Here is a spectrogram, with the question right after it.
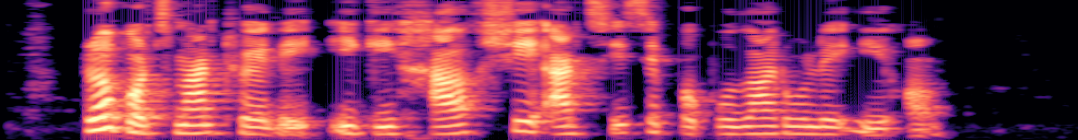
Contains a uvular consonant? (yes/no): yes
